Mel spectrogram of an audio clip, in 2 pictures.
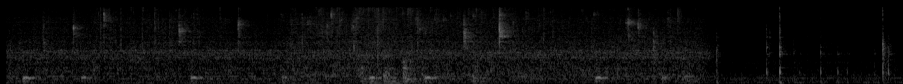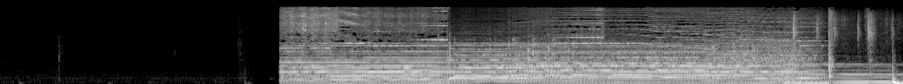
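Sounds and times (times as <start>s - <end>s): food deep-frying in hot oil: 0.1s - 7.2s.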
